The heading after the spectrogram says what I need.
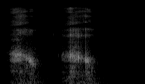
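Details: Adopted indoor cat, owned almost three years, who usually grinds while or right after eating and stopped after a teeth cleaning: two short bursts of dry, crunchy mouth noise; feline bruxism.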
